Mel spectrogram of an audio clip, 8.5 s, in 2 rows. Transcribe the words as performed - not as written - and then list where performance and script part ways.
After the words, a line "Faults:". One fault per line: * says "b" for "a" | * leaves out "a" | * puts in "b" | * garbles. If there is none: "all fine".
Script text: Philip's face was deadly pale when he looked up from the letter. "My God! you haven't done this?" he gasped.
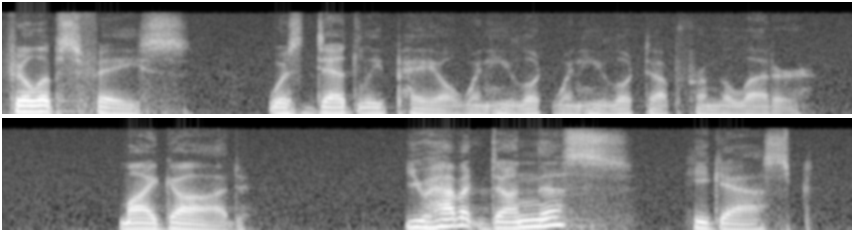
Philip's face was deadly pale when he looked when he looked up from the letter. "My God! you haven't done this?" he gasped.
Faults:
* puts in "when he looked"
